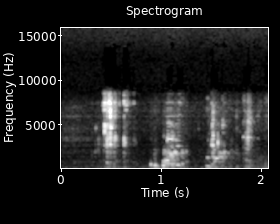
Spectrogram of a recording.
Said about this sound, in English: first of all, let me get another sip here.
